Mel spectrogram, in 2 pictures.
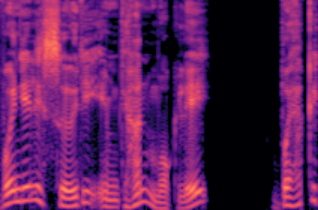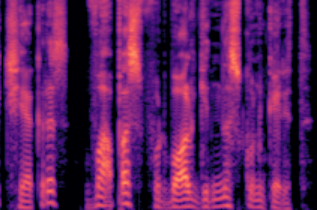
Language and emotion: Kashmiri, happy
